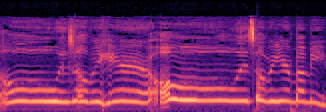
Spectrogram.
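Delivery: very high, loud, drawn-out wailing crying scream. Explaining open syllables, the speaker voices the letter o left alone, screaming for mummy. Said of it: "he starts screaming for his mummy".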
